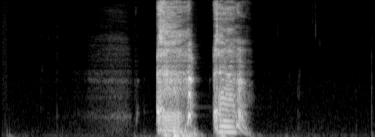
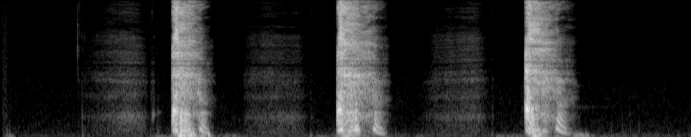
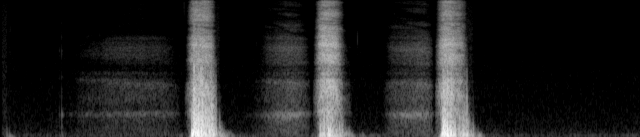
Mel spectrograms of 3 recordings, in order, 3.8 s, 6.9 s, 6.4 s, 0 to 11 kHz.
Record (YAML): cough_length: 3.8 s
cough_amplitude: 30931
cough_signal_mean_std_ratio: 0.33
three_cough_length: 6.9 s
three_cough_amplitude: 32768
three_cough_signal_mean_std_ratio: 0.26
exhalation_length: 6.4 s
exhalation_amplitude: 32768
exhalation_signal_mean_std_ratio: 0.23
survey_phase: beta (2021-08-13 to 2022-03-07)
age: 45-64
gender: Male
wearing_mask: 'No'
symptom_none: true
smoker_status: Never smoked
respiratory_condition_asthma: false
respiratory_condition_other: false
recruitment_source: REACT
submission_delay: 2 days
covid_test_result: Negative
covid_test_method: RT-qPCR
influenza_a_test_result: Negative
influenza_b_test_result: Negative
